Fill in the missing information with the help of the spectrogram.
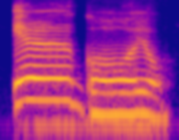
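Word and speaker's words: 읽어요: Rielnya di bawah dibaca sebagai L dan gioknya tetap dibaca G. Maka ini cara bacanya jadi ilgoyo.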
